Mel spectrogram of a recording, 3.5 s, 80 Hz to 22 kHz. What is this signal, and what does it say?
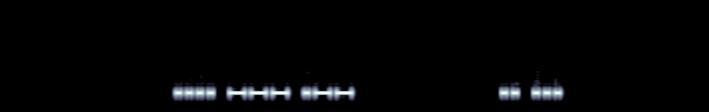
Morse code, heard as a keyed tone, about 47 wpm, 700 Hz. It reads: HOW IS
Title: 4x Word-Spacing - Sentences from Top 100 Words - 45wpm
